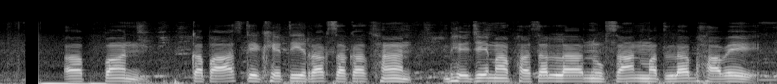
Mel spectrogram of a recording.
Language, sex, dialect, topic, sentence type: Chhattisgarhi, male, Eastern, agriculture, question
